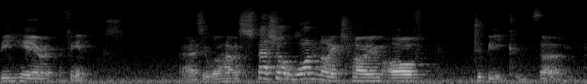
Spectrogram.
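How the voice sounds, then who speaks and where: Moving at a moderate pace, the voice makes very wide pitch swings over noticeable background noise. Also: man. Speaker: live event host. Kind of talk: live show hosting and introductions. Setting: stage with live audience.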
